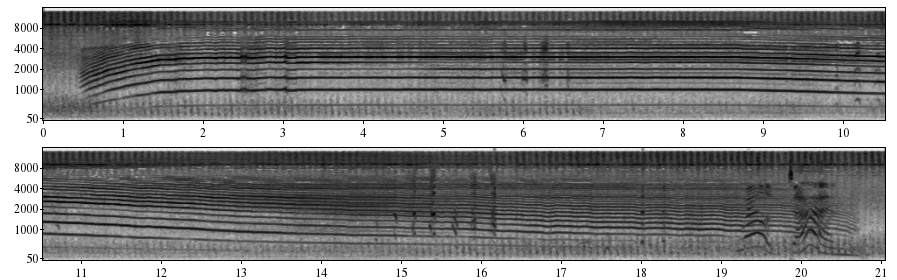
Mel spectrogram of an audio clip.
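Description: A helicopter and siren sound effect: a loud, steady siren wails, rising at the start and then slowly sliding down in pitch over about twenty seconds, with a rapid helicopter throb running underneath.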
